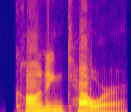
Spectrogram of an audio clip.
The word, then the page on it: conning tower: American English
